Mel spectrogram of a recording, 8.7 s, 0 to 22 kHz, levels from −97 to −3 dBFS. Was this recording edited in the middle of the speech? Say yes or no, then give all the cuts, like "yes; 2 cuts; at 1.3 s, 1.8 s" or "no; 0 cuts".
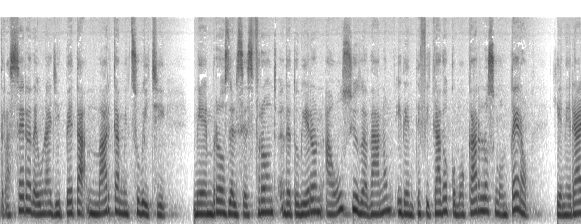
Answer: no; 0 cuts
